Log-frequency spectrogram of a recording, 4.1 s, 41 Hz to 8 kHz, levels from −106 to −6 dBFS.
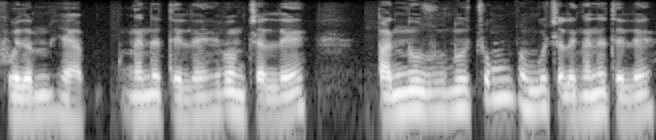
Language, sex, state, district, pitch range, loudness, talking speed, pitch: Wancho, male, Arunachal Pradesh, Longding, 110-130 Hz, -18 LUFS, 175 wpm, 120 Hz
